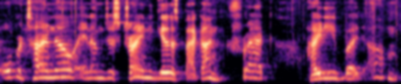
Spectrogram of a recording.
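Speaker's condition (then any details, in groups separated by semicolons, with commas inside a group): Cerebral palsy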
